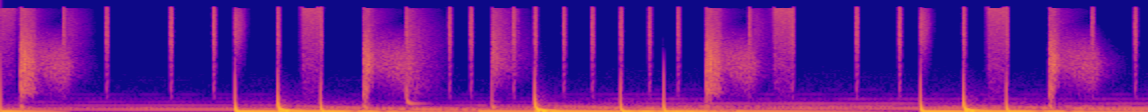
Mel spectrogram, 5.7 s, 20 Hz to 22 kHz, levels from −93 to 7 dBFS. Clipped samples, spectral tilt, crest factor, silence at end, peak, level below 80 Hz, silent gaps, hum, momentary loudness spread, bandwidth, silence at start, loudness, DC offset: under 0.1%; -4.5 dB/octave; 16 dB; 0 s; -2 dBFS; -20 dBFS; none; none; 14 LU; 17.5 kHz; 0 s; -21 LUFS; under 0.1%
